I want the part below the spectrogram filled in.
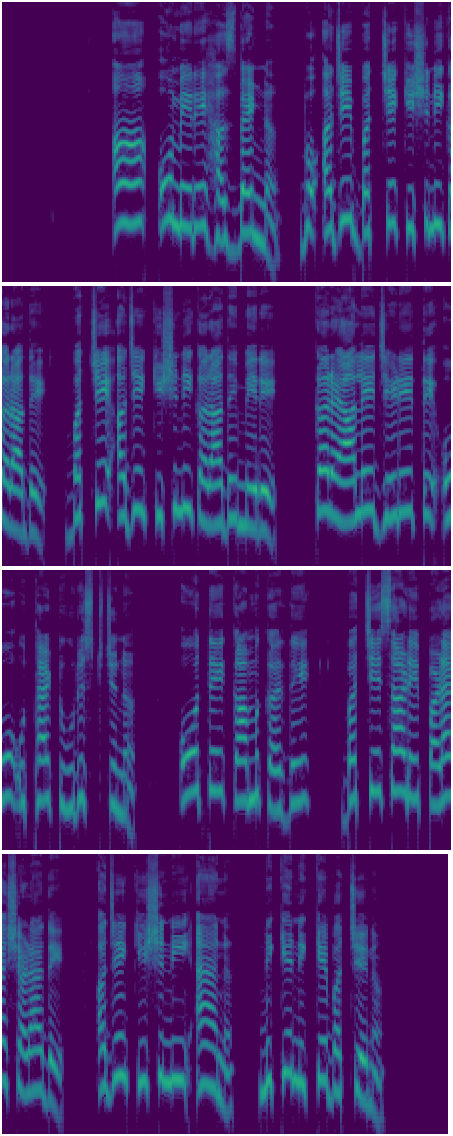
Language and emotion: Dogri, neutral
